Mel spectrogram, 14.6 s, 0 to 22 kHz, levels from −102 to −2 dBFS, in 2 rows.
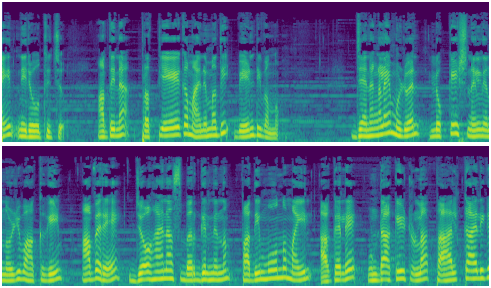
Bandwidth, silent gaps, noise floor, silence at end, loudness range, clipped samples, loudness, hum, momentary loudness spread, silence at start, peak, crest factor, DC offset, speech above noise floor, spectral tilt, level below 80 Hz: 15 kHz; none; -44 dBFS; 0 s; 2 LU; under 0.1%; -14 LUFS; none; 6 LU; 0 s; 0 dBFS; 12 dB; under 0.1%; 31 dB; -6 dB/octave; -42 dBFS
